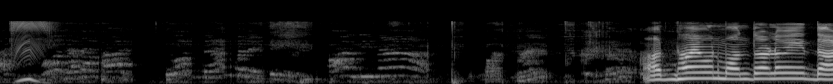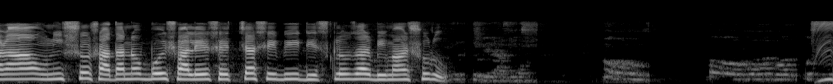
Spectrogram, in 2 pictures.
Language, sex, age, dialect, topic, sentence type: Bengali, female, 51-55, Standard Colloquial, banking, statement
